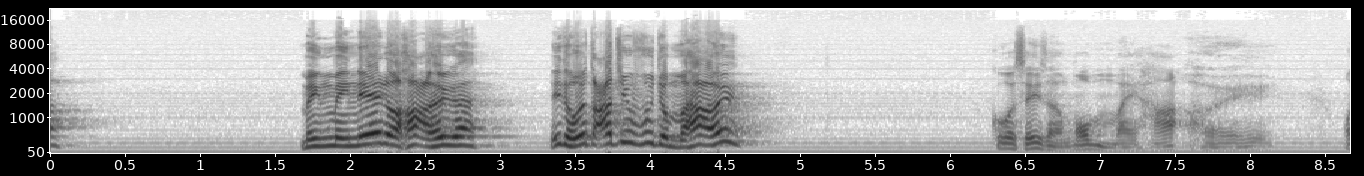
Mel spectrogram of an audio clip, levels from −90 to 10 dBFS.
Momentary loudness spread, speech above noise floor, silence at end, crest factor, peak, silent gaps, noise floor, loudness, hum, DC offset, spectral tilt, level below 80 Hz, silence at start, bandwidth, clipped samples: 22 LU; 36 dB; 0 s; 14 dB; 0 dBFS; none; -48 dBFS; -10 LUFS; none; under 0.1%; -3.5 dB/octave; -48 dBFS; 0 s; 16.5 kHz; 0.3%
